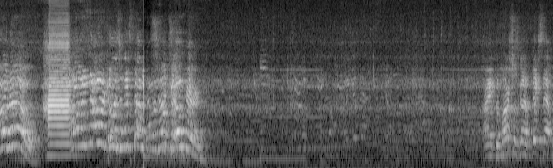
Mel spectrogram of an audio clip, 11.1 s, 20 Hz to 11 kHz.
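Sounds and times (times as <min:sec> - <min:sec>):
low motor hum: 0:01.7 - 0:11.0.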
